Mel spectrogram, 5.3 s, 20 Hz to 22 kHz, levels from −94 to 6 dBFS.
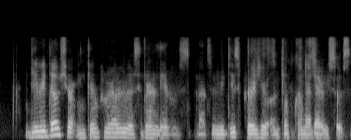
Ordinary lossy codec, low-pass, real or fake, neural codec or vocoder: none; 7.2 kHz; fake; codec, 16 kHz, 2 kbps, FreqCodec, smaller model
